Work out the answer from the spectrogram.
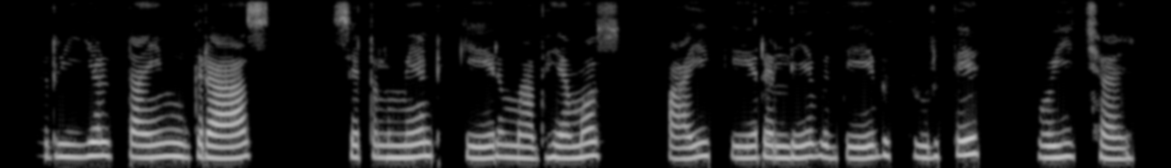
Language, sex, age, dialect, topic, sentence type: Maithili, female, 18-24, Bajjika, banking, statement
